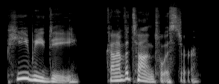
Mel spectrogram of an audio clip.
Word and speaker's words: Peabody: It's not Peabody. Everybody from there is pronouncing it PBD.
